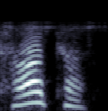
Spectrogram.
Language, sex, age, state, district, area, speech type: Nepali, female, 45-60, West Bengal, Kalimpong, rural, conversation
